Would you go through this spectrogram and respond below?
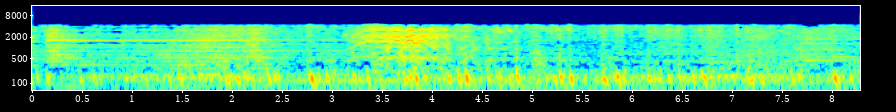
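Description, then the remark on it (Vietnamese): A horse whinnies loudly while hooves clop in a steady rhythm, growing nearer, with a busy low rumble of movement underneath throughout; a robber is riding the horse toward a man on a road. “Giữa đường đi, bất chợt nhìn thấy tên ăn cướp cưỡi ngựa đang tiến tới.”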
